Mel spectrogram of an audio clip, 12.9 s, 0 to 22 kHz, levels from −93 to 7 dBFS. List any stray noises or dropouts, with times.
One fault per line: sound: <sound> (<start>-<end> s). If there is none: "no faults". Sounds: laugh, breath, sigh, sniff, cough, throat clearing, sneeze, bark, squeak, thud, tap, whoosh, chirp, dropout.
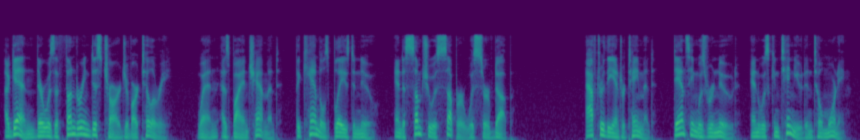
no faults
